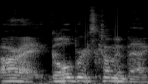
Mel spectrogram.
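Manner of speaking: ordinary talk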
